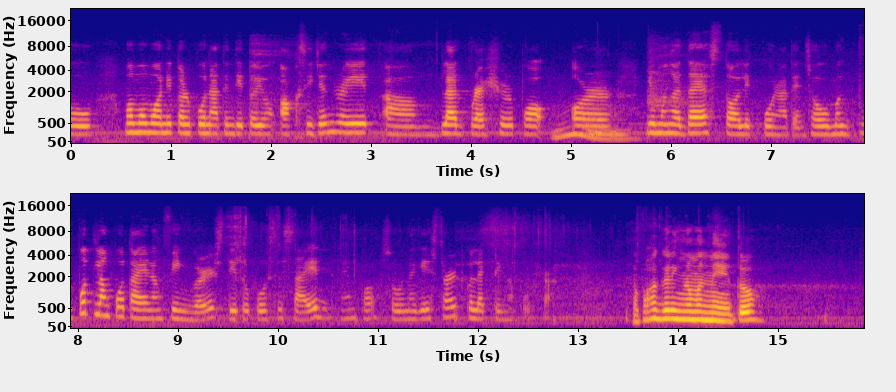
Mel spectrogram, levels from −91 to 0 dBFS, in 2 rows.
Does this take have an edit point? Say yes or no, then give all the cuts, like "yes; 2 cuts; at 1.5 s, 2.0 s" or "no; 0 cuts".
no; 0 cuts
